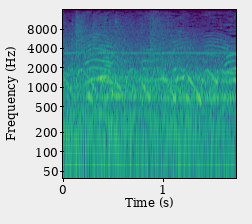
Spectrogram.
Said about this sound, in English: Why is the smoke alarm on? It's the fire alarm.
